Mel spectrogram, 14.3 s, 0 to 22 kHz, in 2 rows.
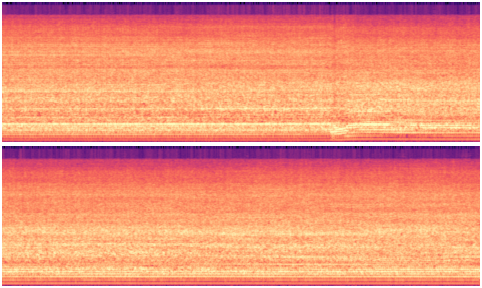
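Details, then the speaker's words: Honda 3813 lawn tractor with a GX360K1 twin, run after sitting a year and a fuel pump fix: a smooth, steady hum that steps up cleanly to a higher, even speed with no knocks or misses, car-like. Normal running. "These things are so closely related to the Honda car engines, it's no surprise that it sounds like one."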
